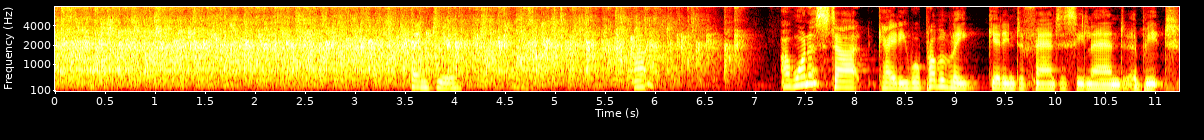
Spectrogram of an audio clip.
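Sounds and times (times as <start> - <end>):
audience applauding to welcome a guest author: 0.0 - 7.0
speech: 3.6 - 4.2, 5.8 - 6.1, 7.3 - 11.2.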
